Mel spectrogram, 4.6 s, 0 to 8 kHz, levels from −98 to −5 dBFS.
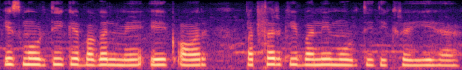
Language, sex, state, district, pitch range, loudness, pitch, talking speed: Hindi, female, Uttar Pradesh, Lucknow, 230-255 Hz, -14 LUFS, 240 Hz, 180 wpm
